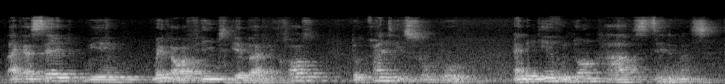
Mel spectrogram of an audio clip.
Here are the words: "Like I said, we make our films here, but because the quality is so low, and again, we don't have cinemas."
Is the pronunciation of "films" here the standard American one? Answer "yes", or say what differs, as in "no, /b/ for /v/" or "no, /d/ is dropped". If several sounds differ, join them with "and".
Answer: no, /l/ is dropped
